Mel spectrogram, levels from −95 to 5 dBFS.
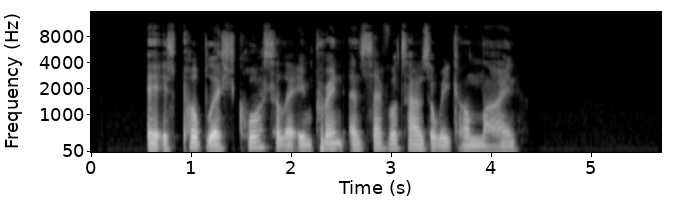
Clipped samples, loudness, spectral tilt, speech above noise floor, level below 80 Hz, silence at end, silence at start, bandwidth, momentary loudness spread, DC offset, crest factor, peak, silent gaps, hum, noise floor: under 0.1%; -26 LUFS; -6 dB/octave; 58 dB; -58 dBFS; 1.45 s; 0.55 s; 11 kHz; 9 LU; under 0.1%; 20 dB; -6 dBFS; none; none; -83 dBFS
